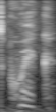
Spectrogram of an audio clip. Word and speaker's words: CWC: CWC meaning his initials, or otherwise pronounced as Quick.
